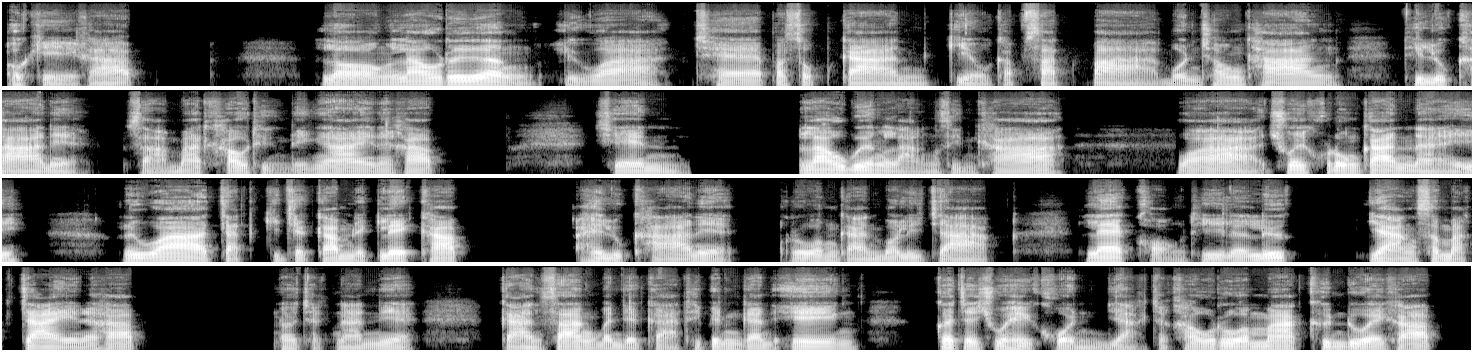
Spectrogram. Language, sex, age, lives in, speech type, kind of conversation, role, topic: Thai, male, 30-34, Thailand, read, expert-assistant, expert, ธุรกิจขนาดเล็กจะมีส่วนร่วมอนุรักษ์สัตว์ป่าได้อย่างไร?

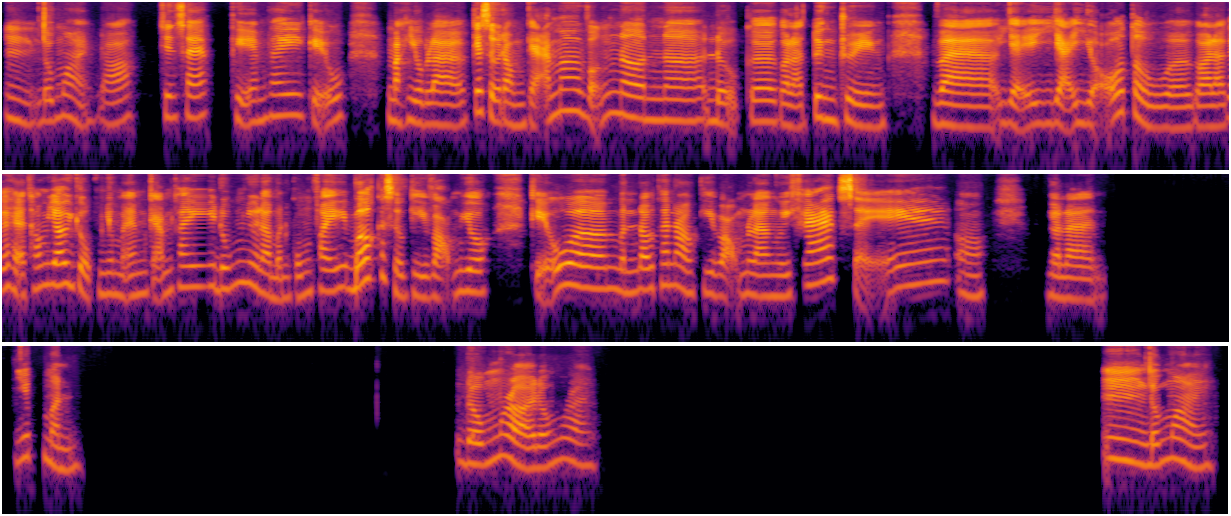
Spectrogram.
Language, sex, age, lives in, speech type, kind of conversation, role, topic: Vietnamese, female, 20-24, United States, conversation, unstructured, none, Bạn có cảm thấy tức giận khi thấy người khác không quan tâm đến nỗi mất mát của bạn không?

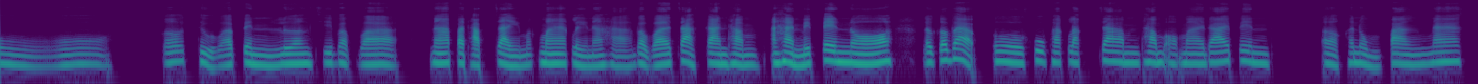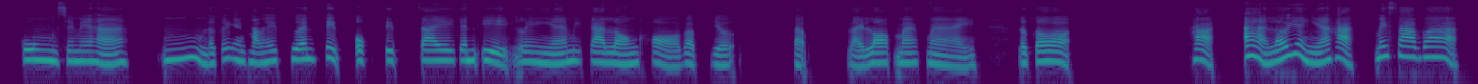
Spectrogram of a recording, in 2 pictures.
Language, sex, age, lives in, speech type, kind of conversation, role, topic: Thai, female, 45-49, Thailand, conversation, podcast, host, คุณเคยมีครั้งไหนที่ทำอาหารเพื่อดูแลใครสักคนแล้วรู้สึกภูมิใจมาก ๆ บ้างไหม?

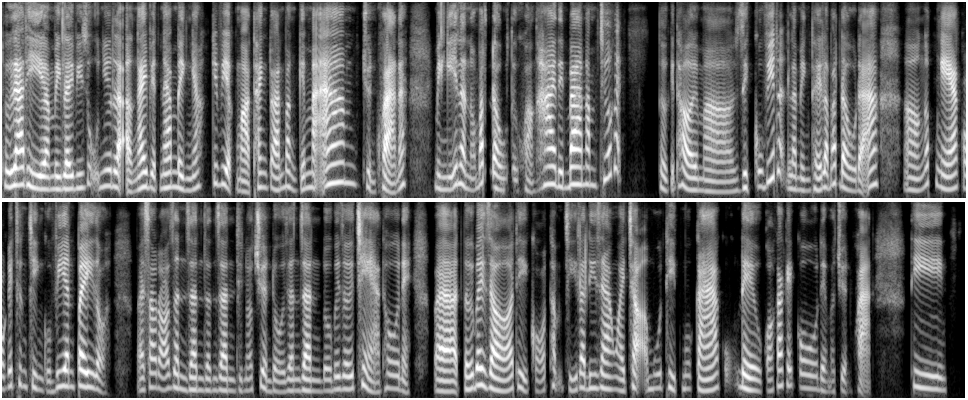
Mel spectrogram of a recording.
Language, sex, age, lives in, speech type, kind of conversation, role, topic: Vietnamese, female, 30-34, Vietnam, conversation, podcast, guest, Bạn nghĩ sao về việc thanh toán không dùng tiền mặt trong đời sống hằng ngày?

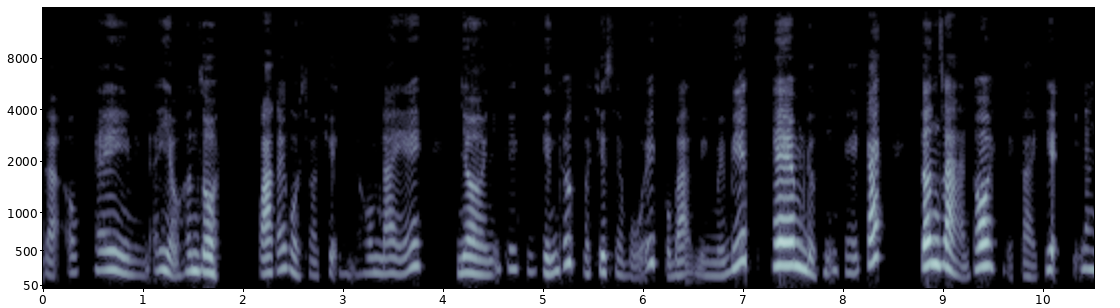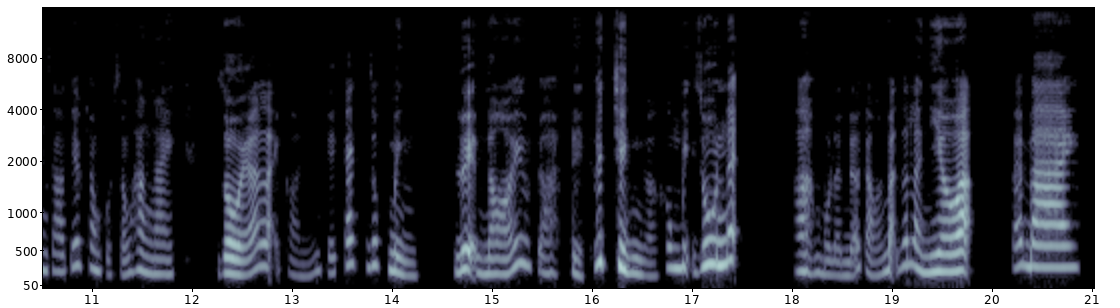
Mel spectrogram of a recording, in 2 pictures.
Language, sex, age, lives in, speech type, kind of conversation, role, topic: Vietnamese, female, 20-24, Vietnam, read, expert-assistant, asker, Những cách đơn giản để cải thiện kỹ năng giao tiếp trong cuộc sống hàng ngày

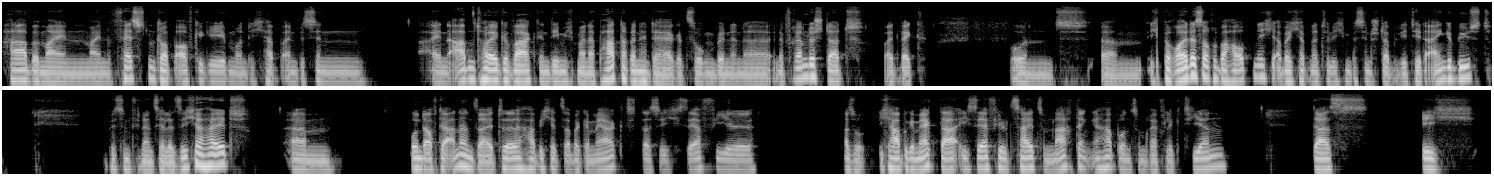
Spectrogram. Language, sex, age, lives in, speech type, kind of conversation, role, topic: German, male, 25-29, Germany, conversation, advice, user, Wie kann ich trotz sozialer Erwartungen eigene Entscheidungen treffen?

